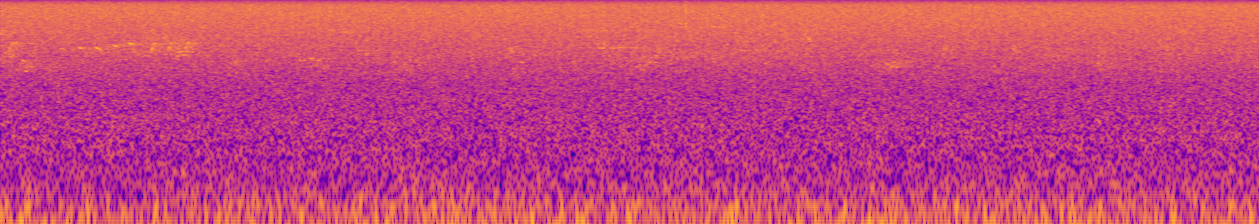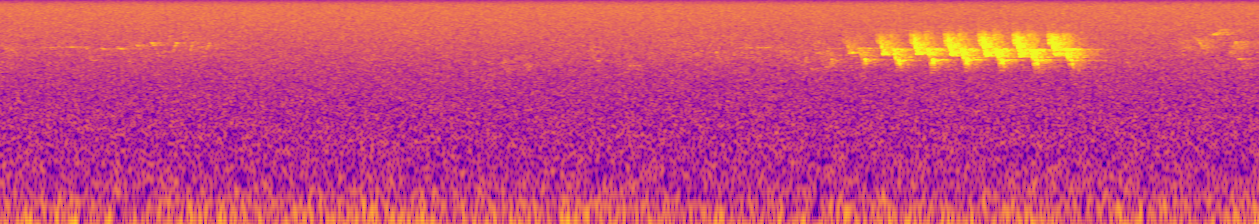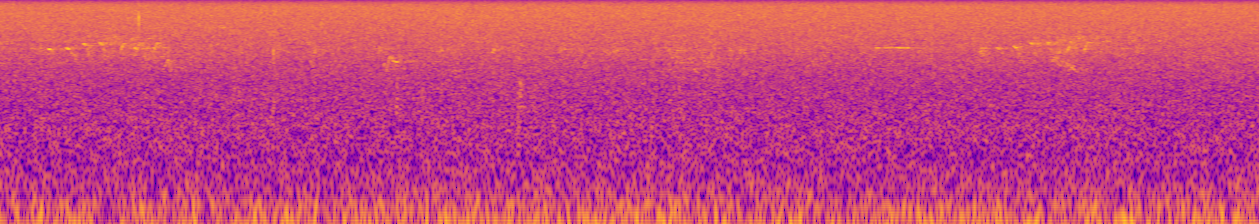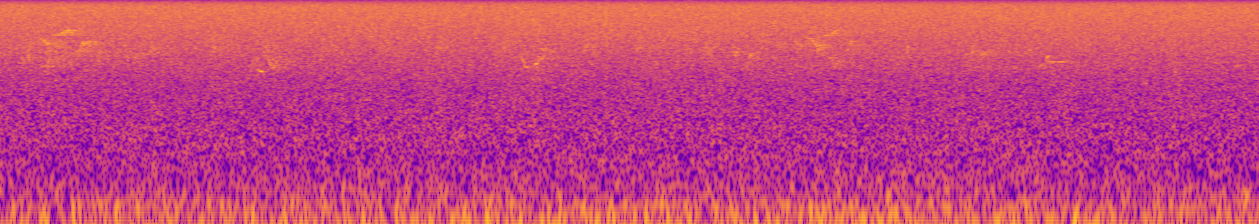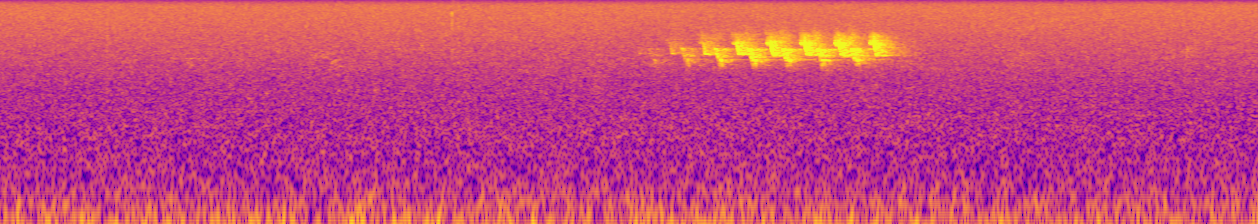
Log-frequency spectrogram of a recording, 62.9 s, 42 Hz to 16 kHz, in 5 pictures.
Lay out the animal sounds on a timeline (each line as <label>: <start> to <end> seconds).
Yellow-rumped Warbler (Setophaga coronata): 0.4 to 2.0 seconds
Black-throated Green Warbler (Setophaga virens): 5.7 to 6.5 seconds
Yellow-rumped Warbler (Setophaga coronata): 12.7 to 14.6 seconds
Ovenbird (Seiurus aurocapilla): 20.7 to 23.7 seconds
Magnolia Warbler (Setophaga magnolia): 24.3 to 25.2 seconds
Yellow-rumped Warbler (Setophaga coronata): 25.4 to 26.9 seconds
Black-throated Green Warbler (Setophaga virens): 33.6 to 34.5 seconds
Yellow-rumped Warbler (Setophaga coronata): 34.7 to 36.4 seconds
Magnolia Warbler (Setophaga magnolia): 37.8 to 38.9 seconds
Ovenbird (Seiurus aurocapilla): 56.7 to 59.5 seconds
